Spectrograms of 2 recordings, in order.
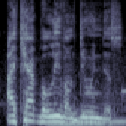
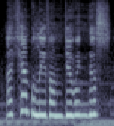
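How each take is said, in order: First: It is said in his natural voice. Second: It is said in a put-on girl's voice.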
